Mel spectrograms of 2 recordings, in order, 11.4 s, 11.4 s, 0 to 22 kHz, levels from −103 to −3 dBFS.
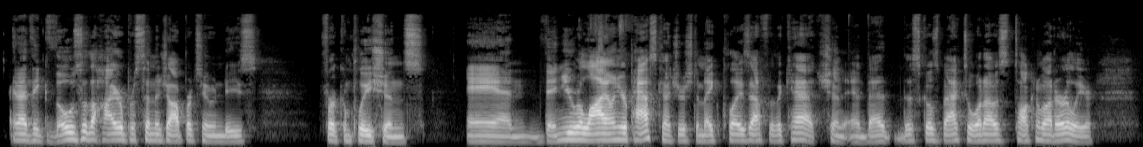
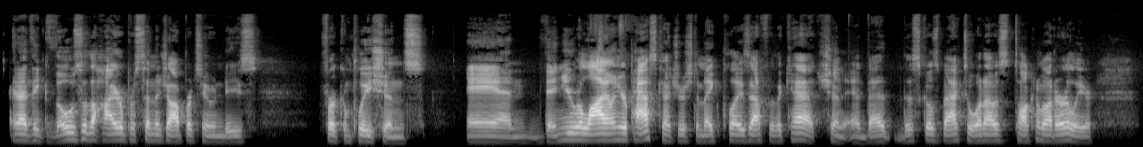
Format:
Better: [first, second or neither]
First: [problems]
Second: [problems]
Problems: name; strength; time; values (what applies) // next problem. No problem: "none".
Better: first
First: none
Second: thin; very; fading below 750 Hz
